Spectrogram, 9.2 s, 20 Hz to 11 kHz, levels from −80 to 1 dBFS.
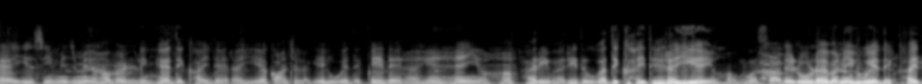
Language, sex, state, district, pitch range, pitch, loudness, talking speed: Hindi, female, Chhattisgarh, Bastar, 210-225 Hz, 220 Hz, -19 LUFS, 215 wpm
